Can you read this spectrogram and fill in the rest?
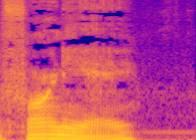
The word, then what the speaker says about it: Fournier: It's Michael Fournier, of course. Kind of a French thing.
